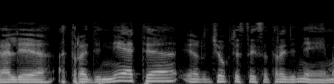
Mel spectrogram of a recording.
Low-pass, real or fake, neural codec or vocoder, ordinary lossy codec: 7.2 kHz; real; none; MP3, 32 kbps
